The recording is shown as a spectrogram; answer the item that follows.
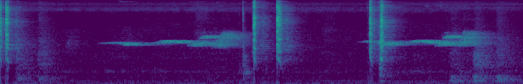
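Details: Young wild-caught white-rumped shama from the Leuser forest in Aceh, now kept in captivity and moulting out of juvenile plumage after six months, gives two long rising whistles about three seconds apart, with sharp clicks between them.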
